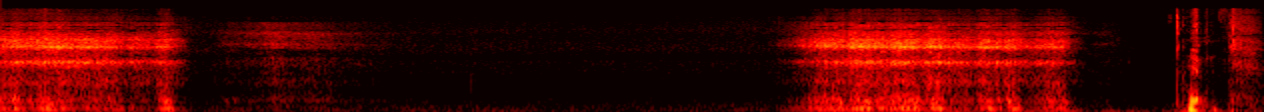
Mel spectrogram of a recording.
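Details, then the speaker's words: A lazy female dog snoring while asleep, usually lying under the owner's feet; she snores near constantly when asleep and sounds like a human: dog snoring. "And she snores near constantly when she's asleep. I recorded it the other day because I was going to put it in an episode. I'll let you hear it. This is her snoring while I'm trying to record. She really gets going."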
